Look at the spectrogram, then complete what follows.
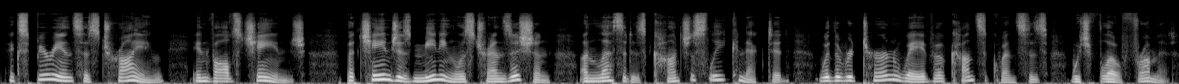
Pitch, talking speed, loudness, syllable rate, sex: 150 Hz, 125 wpm, -18 LUFS, 4.4 syllables/s, male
